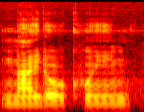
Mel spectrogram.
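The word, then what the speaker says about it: Nidoqueen: or queen every okay if you guys pronounce it naido Queen and Nido King I'm sorry but I was always raised with Neato and it made more sense and I've always heard it in the shows so if you guys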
